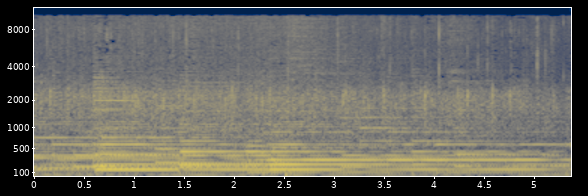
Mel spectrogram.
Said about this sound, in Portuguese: pode aplaudir ao Senhor bem forte.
